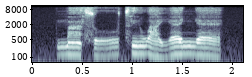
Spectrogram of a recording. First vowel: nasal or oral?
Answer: nasal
